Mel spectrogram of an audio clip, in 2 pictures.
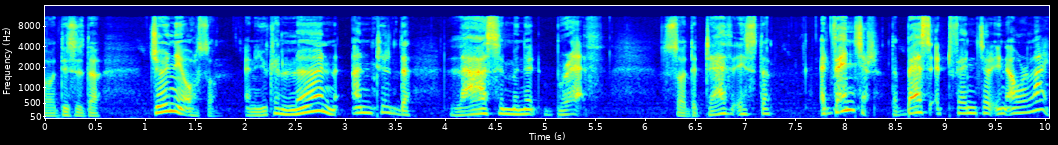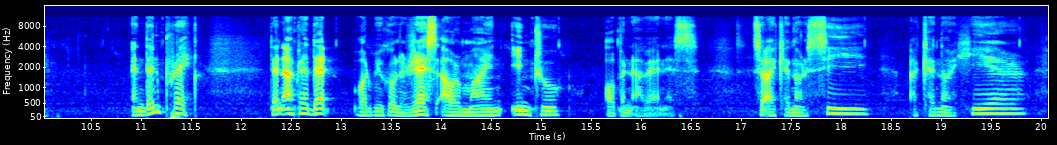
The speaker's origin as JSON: {"language": "English", "country": "Nepal", "tie": "born there", "second_language": "English", "said": "I was born in Nepal, right in the middle of the Himalayan mountains, very nice environment"}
